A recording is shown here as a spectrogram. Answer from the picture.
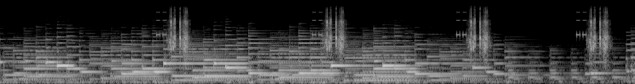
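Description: Background piano music, crossed by four camera shutter clicks about a second and a half apart.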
